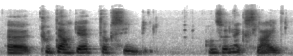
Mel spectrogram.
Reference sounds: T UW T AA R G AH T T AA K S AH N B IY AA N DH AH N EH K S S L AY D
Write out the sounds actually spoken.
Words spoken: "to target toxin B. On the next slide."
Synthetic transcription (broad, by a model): T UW T AA R G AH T T AA K S AH N B IY AA N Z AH N EH K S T L AY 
